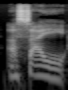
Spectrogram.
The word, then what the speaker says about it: acai: Acai. I'm going to go with society as a potential mnemonic and see how that rolls.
